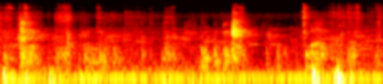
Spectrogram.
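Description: A Boston Terrier gives a few short, sharp barks and huffs over a low indoor hum.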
